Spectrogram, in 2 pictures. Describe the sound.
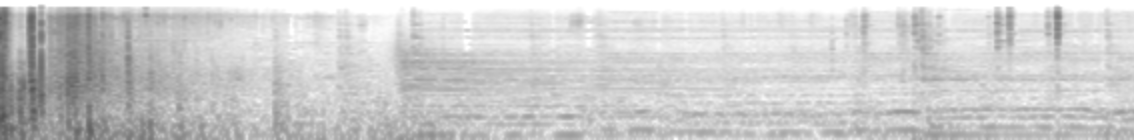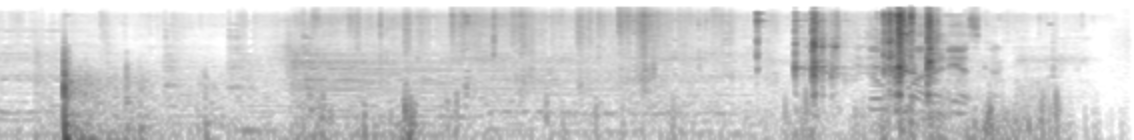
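A single sharp, heavy blast of a recoilless grenade launcher (SPG) firing a shot at enemy positions cracks out midway, loud, over a steady droning hum and scattered rumbling noise, with muffled voices in the background.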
